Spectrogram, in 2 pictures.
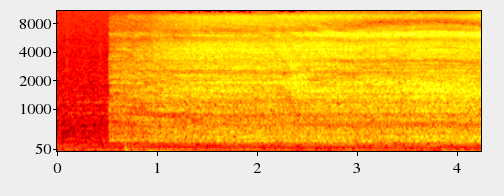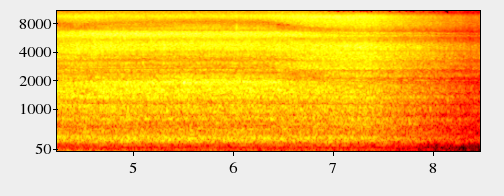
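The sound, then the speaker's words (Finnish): A dense, steady hissing rush recorded underwater, the fizz of bubbles from breaking waves, rising abruptly and holding loud and even for several seconds before easing off. “Ja murtuvat aallot synnyttää ilmakuplia, mitkä kohisee vedessä.”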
